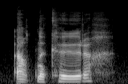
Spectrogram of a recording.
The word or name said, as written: alltnacaorach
